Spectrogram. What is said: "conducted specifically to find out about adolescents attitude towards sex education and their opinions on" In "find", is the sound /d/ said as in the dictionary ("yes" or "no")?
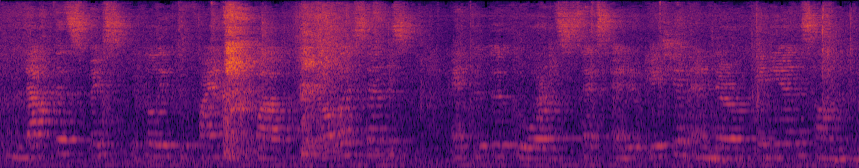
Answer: no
